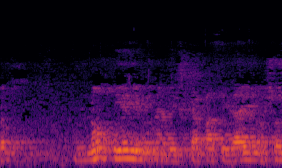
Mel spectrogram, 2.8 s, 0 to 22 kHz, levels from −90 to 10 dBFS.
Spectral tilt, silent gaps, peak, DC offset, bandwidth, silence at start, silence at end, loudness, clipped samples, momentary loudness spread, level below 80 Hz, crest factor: -8.5 dB/octave; none; -14 dBFS; under 0.1%; 9 kHz; 0 s; 0 s; -30 LUFS; under 0.1%; 19 LU; -62 dBFS; 16 dB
